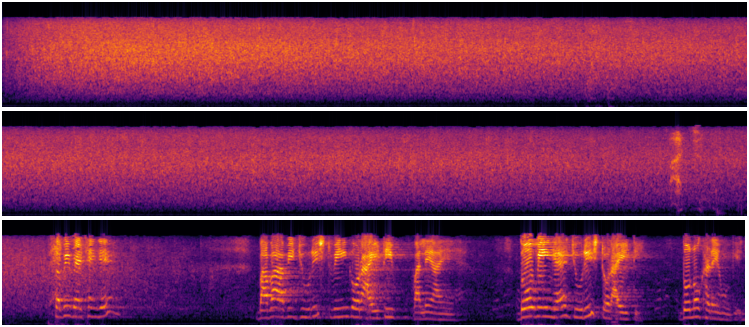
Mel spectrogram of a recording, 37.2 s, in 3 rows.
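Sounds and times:
large audience clapping: 0.0 - 29.0
speech: 25.7 - 26.8, 29.1 - 32.5, 33.4 - 37.2.

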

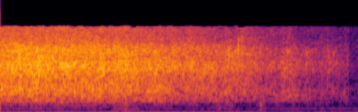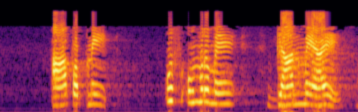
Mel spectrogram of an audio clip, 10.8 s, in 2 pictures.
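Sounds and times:
audience clapping loudly in welcome: 0.0 - 5.2
speech: 6.4 - 7.1, 7.9 - 10.7.

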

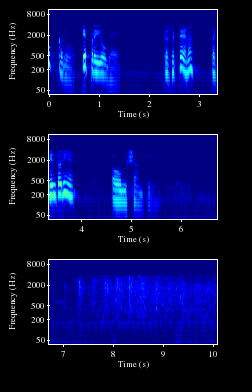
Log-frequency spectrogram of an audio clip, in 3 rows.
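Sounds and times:
speech: 0.0 - 1.5, 2.3 - 4.0, 4.6 - 5.6
audience clapping: 6.5 - 10.0.

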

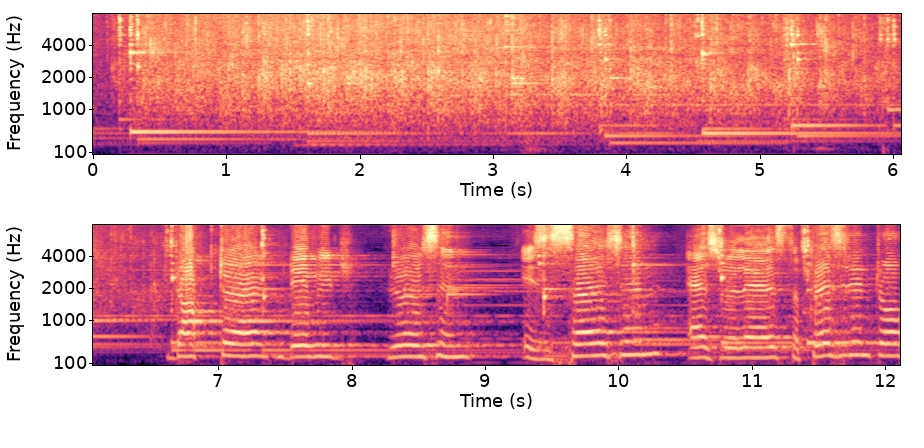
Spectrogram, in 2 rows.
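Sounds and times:
audience applause welcoming a surgeon guest at a spiritual gathering: 0.0 - 6.7
sustained musical tones: 0.0 - 12.1
speech: 6.6 - 12.1.

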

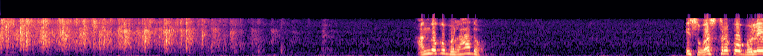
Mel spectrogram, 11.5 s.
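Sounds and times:
audience applause: 0.0 - 4.6
speech: 6.3 - 7.3, 10.3 - 11.4.

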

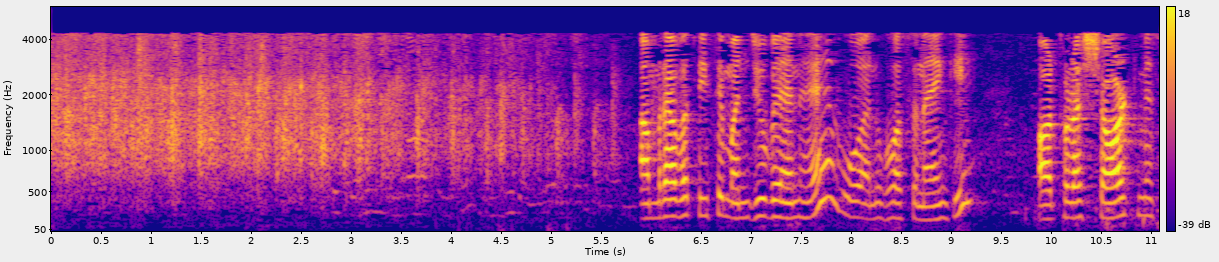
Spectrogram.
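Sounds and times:
audience clapping at a gathering: 0.0 - 5.8
speech: 5.9 - 11.0.

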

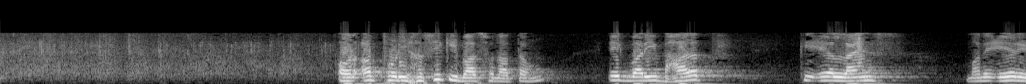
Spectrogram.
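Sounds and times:
audience applause: 0.0 - 3.7
speech: 3.4 - 5.5, 6.1 - 7.3, 8.0 - 8.9, 9.6 - 10.2.

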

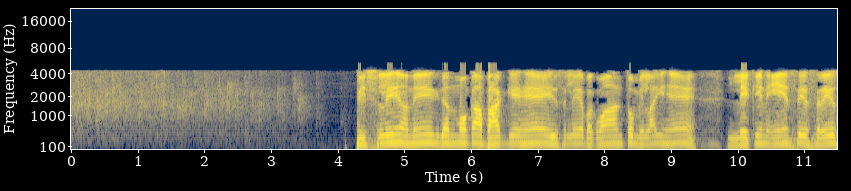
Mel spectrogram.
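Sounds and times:
crowd applause: 0.0 - 3.8
speech: 4.3 - 11.4.

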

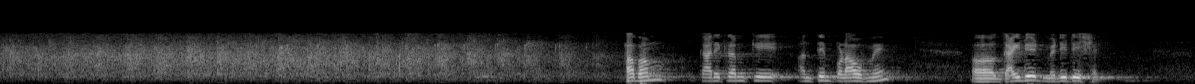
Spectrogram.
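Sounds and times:
audience applauding at a meditation programme at a Gyan Sarovar academy: 0.0 - 6.2
speech: 6.3 - 9.0, 9.7 - 11.1.

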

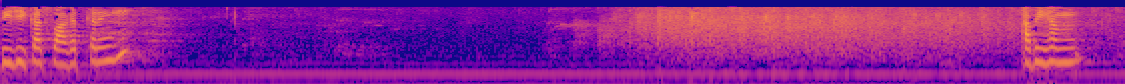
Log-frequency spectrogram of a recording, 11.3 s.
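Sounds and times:
speech: 0.0 - 1.4, 10.2 - 10.9
audience applause welcoming a woman speaker at a gathering: 5.6 - 11.2.

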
